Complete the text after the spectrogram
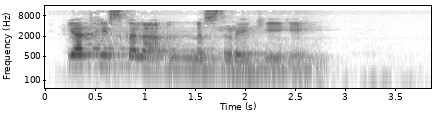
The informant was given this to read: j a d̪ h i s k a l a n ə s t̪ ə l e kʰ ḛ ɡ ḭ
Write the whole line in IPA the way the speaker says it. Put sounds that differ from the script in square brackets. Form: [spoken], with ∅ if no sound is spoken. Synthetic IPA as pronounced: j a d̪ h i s k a l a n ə s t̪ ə [ɽ] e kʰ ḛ ɡ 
